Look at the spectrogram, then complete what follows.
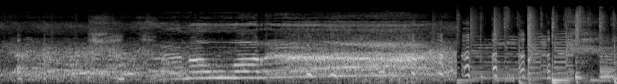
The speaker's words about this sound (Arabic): اظني هالريال في المسرحيه يا بلاعيم والمشكله المسرحيه تنعاد كل يوم كيف يصرخ هالكثر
